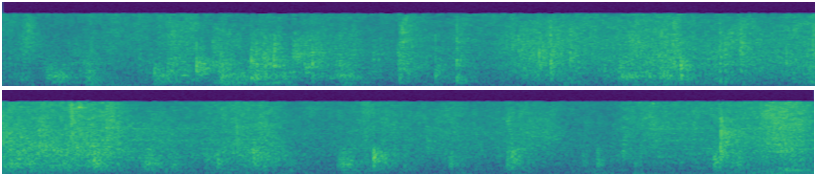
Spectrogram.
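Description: Clothes and bedclothes rustling irregularly as a person undresses and gets onto a bed.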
